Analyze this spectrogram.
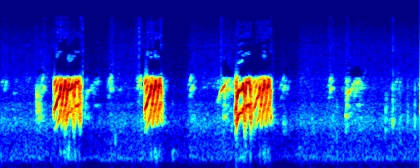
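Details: Swallow voice intended for luring. Three loud, grating chirps come in about four seconds, the last a rough double note, with scattered faint ticks between them and no other sound.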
